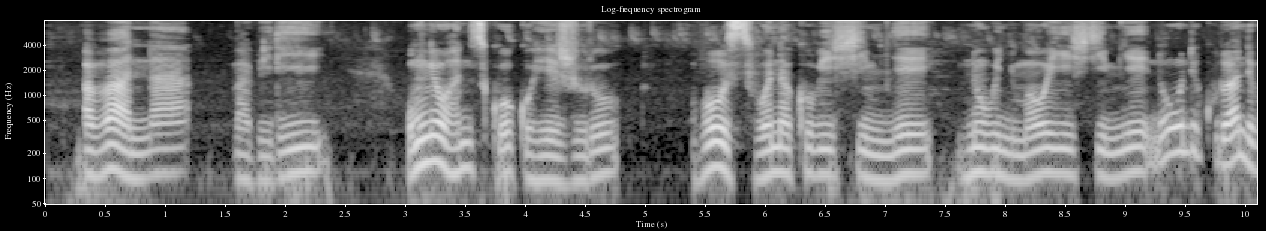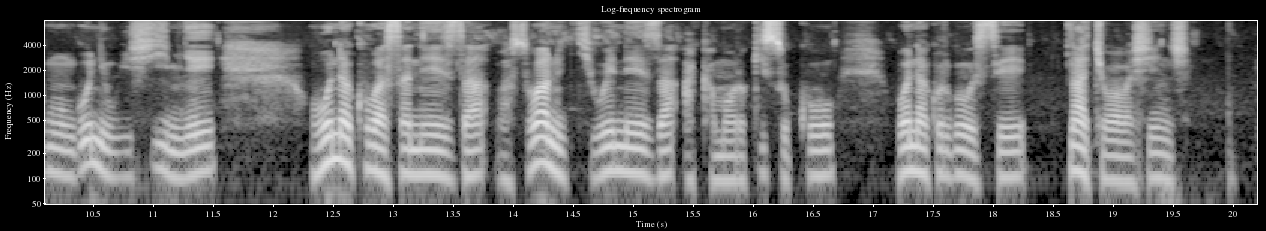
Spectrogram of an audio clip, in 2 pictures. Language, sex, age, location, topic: Kinyarwanda, male, 18-24, Kigali, health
